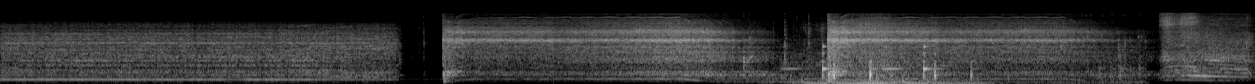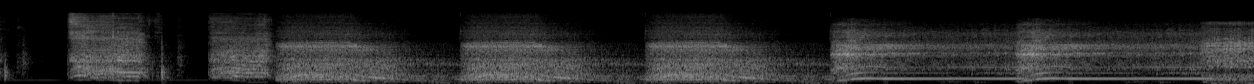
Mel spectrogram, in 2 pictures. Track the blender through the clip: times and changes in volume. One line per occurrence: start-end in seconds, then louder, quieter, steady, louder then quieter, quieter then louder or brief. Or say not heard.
0.0-25.0 louder then quieter.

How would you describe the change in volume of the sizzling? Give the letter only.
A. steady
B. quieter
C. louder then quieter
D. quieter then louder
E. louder
C.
